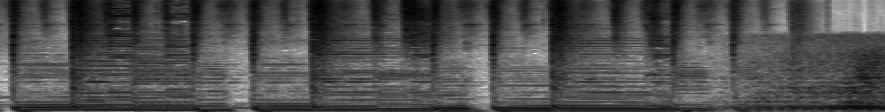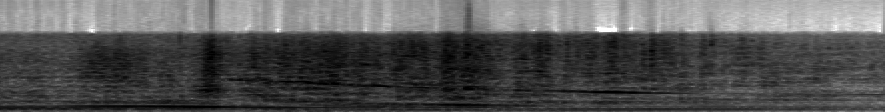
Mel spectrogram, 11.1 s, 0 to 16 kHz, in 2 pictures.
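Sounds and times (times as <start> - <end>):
propeller airplane flying past: 4.0 - 11.0.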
